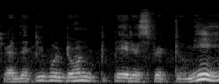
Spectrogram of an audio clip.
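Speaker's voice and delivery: ordinary talk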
